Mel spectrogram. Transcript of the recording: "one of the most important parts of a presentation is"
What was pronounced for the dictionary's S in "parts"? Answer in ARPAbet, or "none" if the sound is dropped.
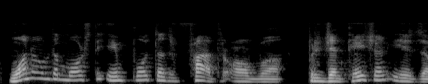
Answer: none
